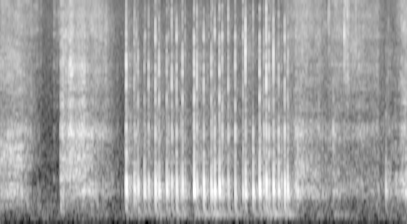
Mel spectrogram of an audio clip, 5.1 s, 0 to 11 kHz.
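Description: Fingertips and nails tap and scratch the sides and top of a medium, closed, hollow corrugated cardboard Priority Mail box. Soft scratchy rustling gives way to a fast run of hollow, mid-pitched knocks with short, dry decays around 370 Hz, then fades back into quieter scraping.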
